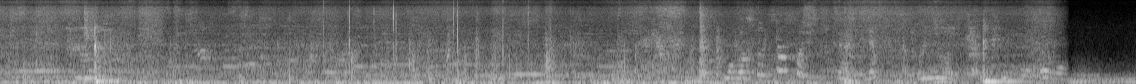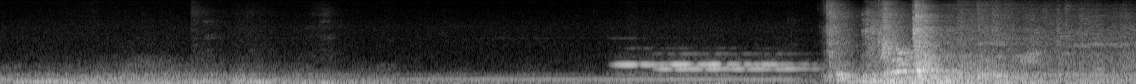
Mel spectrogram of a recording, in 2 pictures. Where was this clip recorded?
in an elevator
